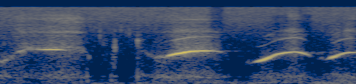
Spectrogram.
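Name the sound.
imitated whistling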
